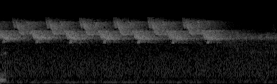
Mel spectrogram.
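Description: Sharp, high-pitched birdsong repeats in a quick steady series of about six bright phrases over a faint airy hiss of soft wind, fading slightly at the end.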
